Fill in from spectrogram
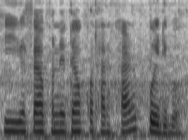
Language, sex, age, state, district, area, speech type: Assamese, female, 45-60, Assam, Golaghat, urban, spontaneous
